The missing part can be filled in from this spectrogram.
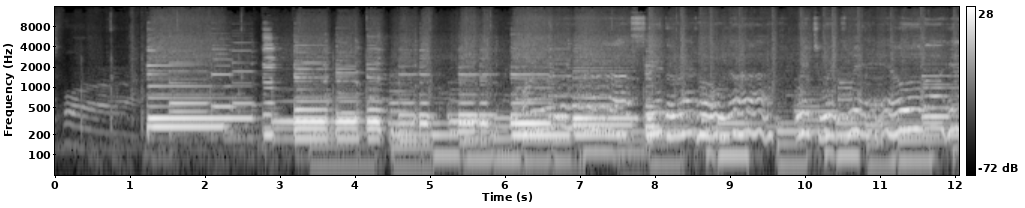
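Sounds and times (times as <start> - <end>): jazz combo chords: 1.2 - 12.0.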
